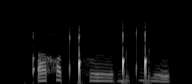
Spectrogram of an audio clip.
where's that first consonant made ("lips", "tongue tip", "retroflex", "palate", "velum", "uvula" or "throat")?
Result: uvula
